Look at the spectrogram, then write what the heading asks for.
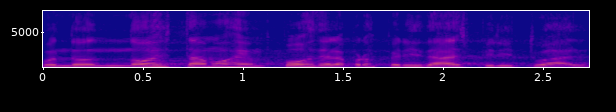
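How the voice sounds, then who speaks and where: Fairly high pitch and fairly even intonation in a man's voice. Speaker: preacher. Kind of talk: sermon. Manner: fast.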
